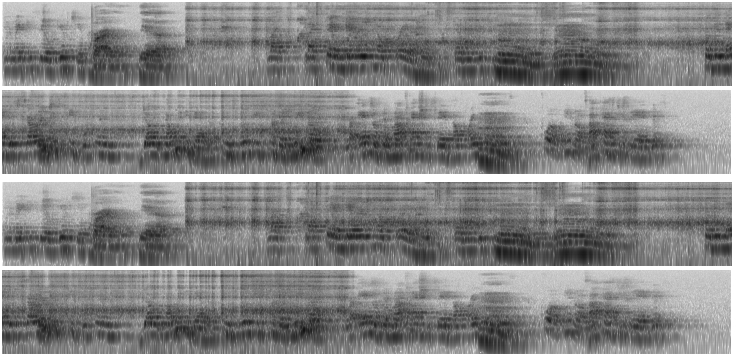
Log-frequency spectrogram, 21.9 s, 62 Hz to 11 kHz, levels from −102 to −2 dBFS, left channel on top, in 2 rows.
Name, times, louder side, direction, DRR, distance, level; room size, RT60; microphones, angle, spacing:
voice 1, 0.0-1.4 4.0-4.2 4.5-6.3 6.8-7.9 10.5-12.6 13.0-15.7 16.2-18.4 19.7-20.6, left 1 dB, 80° left, -3 dB, 2.6 m, -25 dB
voice 2, 1.3-2.5 3.3-3.4 4.4-4.6 5.1-5.5 6.2-6.6 7.4-9.2 18.1-18.7, equal, 25° left, -8 dB, 3.1 m, -23 dB
sound 1, 2.7-16.2, right 4 dB, 25° right, 0.4 m, -30 dB
voice 3, 15.0-15.8 16.1-17.1 17.5-17.7 19.1-19.8 20.1-20.8, left 1 dB, 40° left, -4 dB, 3.4 m, -29 dB
19.0 x 9.8 x 2.6 m, 1.2 s
head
